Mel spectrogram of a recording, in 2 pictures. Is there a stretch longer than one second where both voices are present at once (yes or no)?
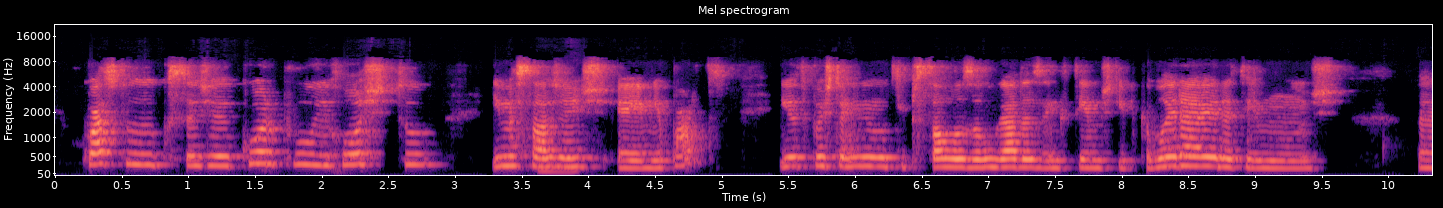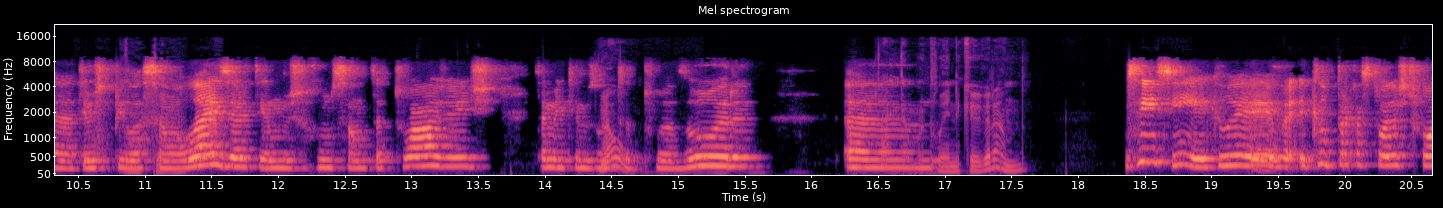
no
